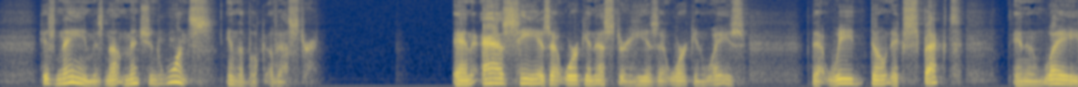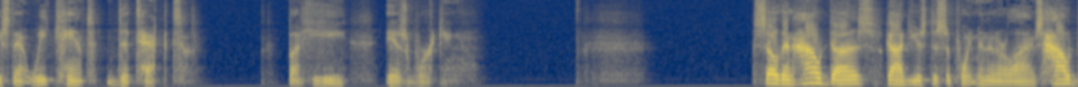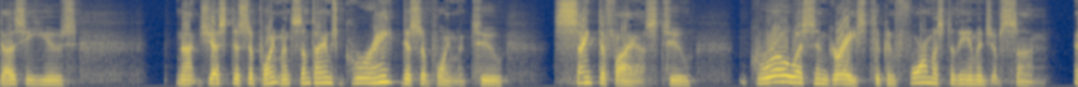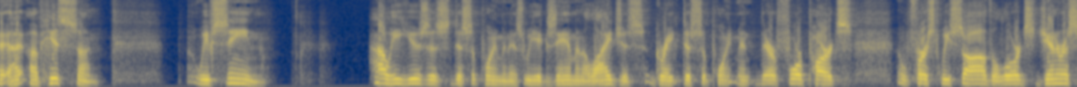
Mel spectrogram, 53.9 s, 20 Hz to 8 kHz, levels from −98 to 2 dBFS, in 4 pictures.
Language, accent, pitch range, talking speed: English, American, 125-155 Hz, 110 wpm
